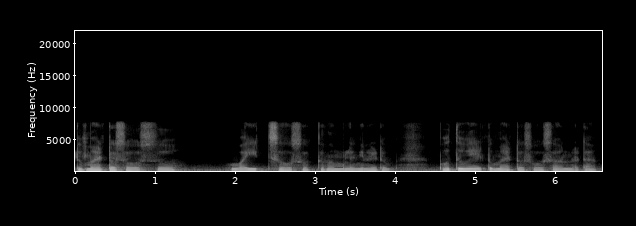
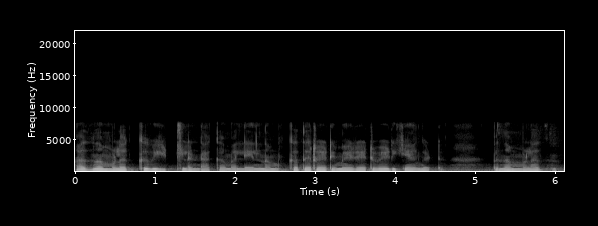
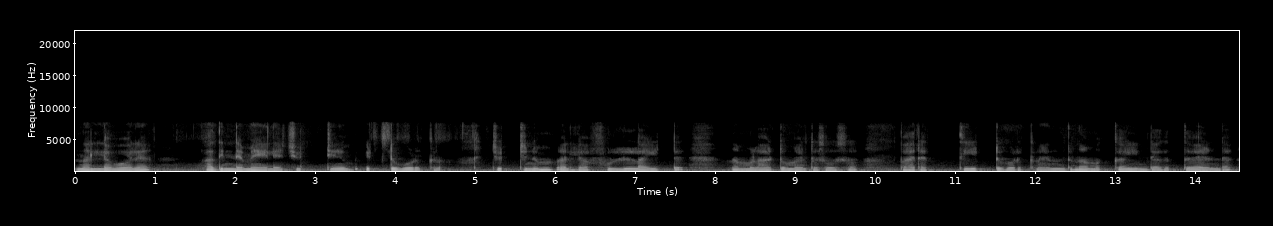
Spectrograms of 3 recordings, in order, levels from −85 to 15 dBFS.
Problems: low volume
